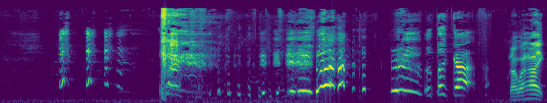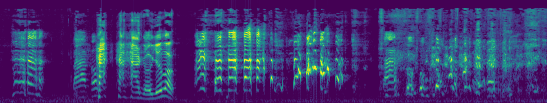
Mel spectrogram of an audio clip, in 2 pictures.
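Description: Young boys talk and laugh with animation close by.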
